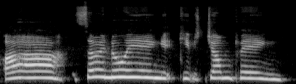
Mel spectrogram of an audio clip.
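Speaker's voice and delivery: high, loud exasperated groan of complaint; annoyed outburst. Real, not acted. Frustrated that the comment feed jumps.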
